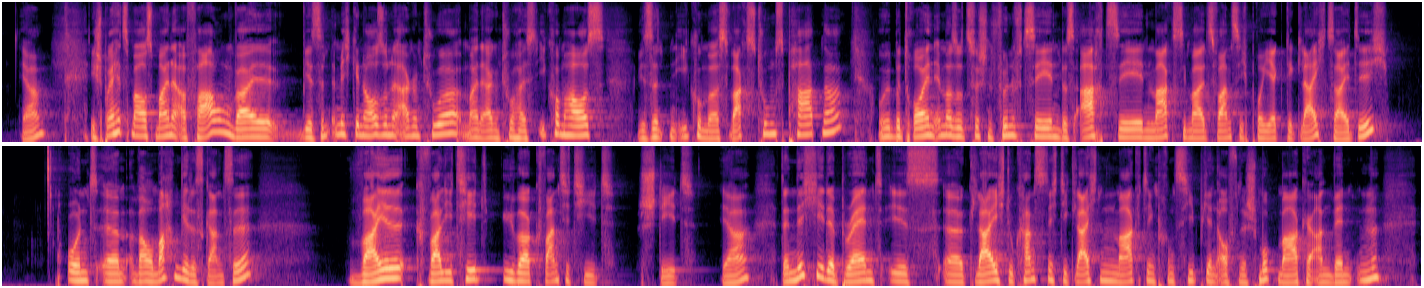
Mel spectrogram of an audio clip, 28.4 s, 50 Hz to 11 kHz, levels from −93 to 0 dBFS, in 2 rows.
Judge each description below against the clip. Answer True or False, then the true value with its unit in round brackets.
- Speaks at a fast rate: False (140 wpm)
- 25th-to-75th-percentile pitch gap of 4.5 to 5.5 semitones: True (4.8 semitones)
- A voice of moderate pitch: True (145 Hz)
